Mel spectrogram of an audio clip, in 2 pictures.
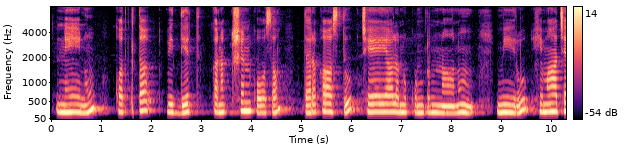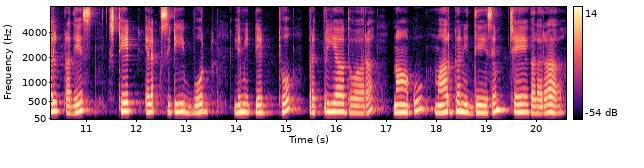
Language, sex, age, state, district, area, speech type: Telugu, female, 45-60, Andhra Pradesh, Nellore, rural, read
